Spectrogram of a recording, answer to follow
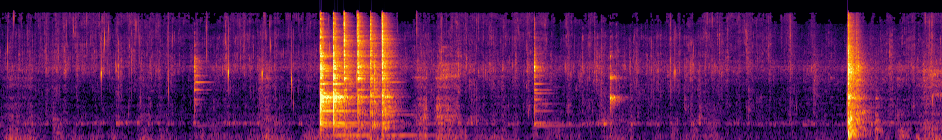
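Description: Wire whisk stirring flour into melted butter in an enamelled cast-iron pot, making a roux. Soft scraping throughout, with a loud rapid rattle of the whisk clinking against the pot about five seconds in and a single ringing clink near eight seconds.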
